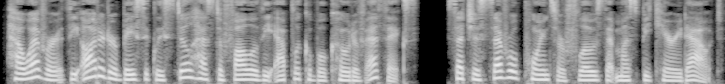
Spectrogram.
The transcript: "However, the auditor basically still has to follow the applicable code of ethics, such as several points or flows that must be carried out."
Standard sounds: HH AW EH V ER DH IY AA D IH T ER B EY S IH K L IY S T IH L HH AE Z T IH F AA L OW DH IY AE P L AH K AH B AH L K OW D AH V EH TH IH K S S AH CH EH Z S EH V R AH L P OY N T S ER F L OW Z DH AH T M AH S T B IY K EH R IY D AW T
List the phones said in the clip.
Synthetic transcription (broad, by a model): HH AW EH V ER DH IY AA D IH T ER B EY S IH K L IY S T IH L HH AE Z T IH F AA L OW DH IY AE P L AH K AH B L K OW D AH V EH TH IH K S S AH CH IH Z S EH V R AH L P OY N T S ER F L OW Z DH AH T M AH S T B IY K EH R IY D AW T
